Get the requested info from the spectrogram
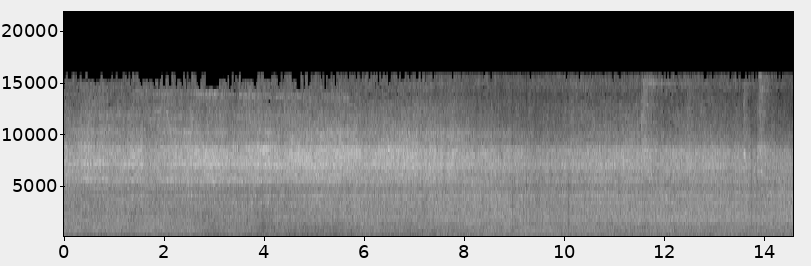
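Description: Coal train passing: the diesel locomotives hauling it and the rumble of its hopper wagons on the rails, a loud, steady din with no let-up.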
